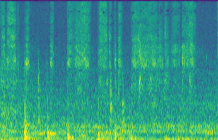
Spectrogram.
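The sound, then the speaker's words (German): Faint scratching of writing on a board, heard as a series of short, irregular strokes and rubs that start and stop throughout. “Der ältere Bruder schreibe ich mal, damit sie alle wissen, was ich meine.”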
